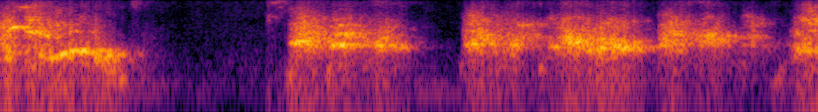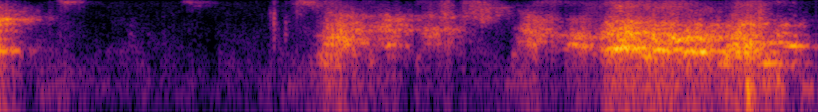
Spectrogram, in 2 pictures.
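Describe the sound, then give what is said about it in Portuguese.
A dog barks repeatedly in loud bursts, yapping in quick clusters with short pauses between them and no one speaking over it. “parece que o cachorro tá.”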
